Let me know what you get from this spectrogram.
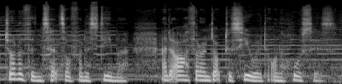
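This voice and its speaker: An actress playing a brave, intelligent young Victorian wife, speaking precisely and earnestly in a period audio drama. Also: female voice, fairly low pitch, fairly even intonation, quick pace, music in the background, close to an everyday voice. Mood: resolute.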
